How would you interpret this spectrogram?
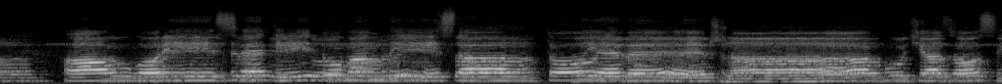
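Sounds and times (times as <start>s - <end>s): men singing a slow chant: 0.0s - 10.0s.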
